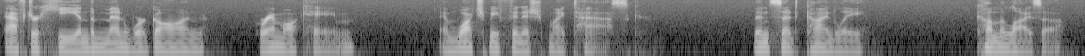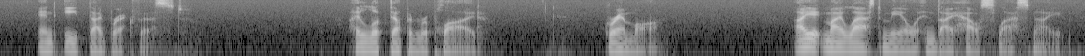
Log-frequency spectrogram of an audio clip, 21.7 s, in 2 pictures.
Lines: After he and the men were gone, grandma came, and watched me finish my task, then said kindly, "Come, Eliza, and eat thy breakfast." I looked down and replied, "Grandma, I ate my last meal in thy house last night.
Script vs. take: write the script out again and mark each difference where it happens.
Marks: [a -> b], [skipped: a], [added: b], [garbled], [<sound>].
After he and the men were gone, grandma came, and watched me finish my task, then said kindly, "Come, Eliza, and eat thy breakfast." I looked [down -> up] and replied, "Grandma, I ate my last meal in thy house last night.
